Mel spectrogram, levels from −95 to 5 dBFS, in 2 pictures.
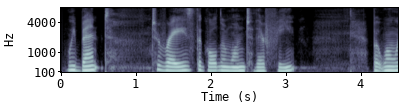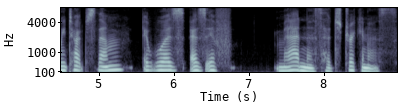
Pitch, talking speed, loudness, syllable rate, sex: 170 Hz, 155 wpm, -20 LUFS, 4.4 syllables/s, female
